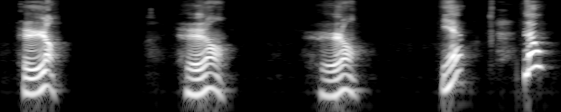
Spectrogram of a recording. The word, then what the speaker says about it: lent: And here, E and N, those two letters, are pronounced en, and it is a nasal vowel. It means a bit of air has to come here out of your nose when you pronounce it.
